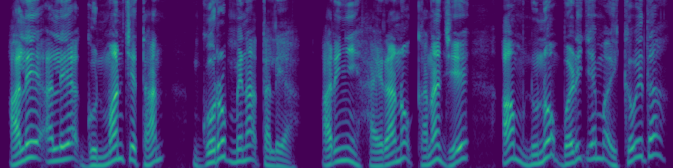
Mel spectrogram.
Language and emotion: Santali, surprised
